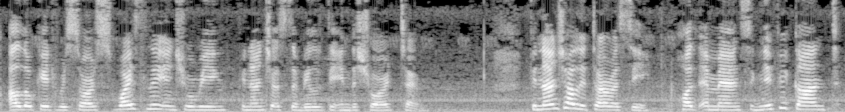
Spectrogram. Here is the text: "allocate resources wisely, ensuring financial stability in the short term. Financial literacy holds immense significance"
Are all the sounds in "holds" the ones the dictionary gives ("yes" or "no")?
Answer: no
